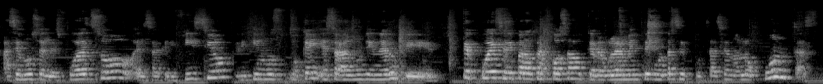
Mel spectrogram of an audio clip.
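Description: A woman's voice: a little high, expressive, brisk, few pauses. A middle-aged woman, a mother giving heartfelt, reflective interview testimony with frequent restarts. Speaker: mother of a former camp participant. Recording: echoey room, mic at a distance, faint music.

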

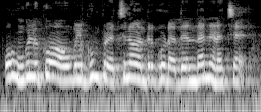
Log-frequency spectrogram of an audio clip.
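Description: A woman's voice: very high voice, steady tone, very fast, darkish tone, slight background noise. Woman doing a defensive young sister. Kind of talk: cartoon voice acting.

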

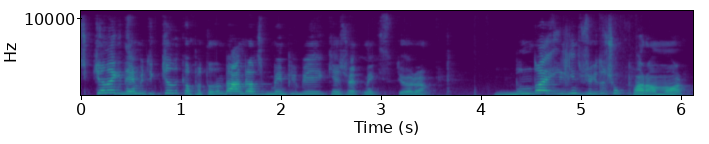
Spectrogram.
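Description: Young female gaming commentator, bright high tone, talkative with sudden angry outbursts. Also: lively intonation, fast talker. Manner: chatty, bursts into loud swearing shouts. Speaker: gaming streamer. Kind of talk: game commentary.

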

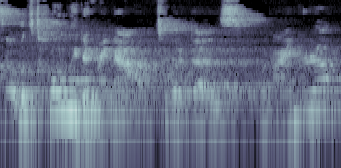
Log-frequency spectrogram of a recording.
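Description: A woman's voice: medium pitch, lively intonation, brisk. Young woman chatting thru a building tour, lots of likes, far from the mic in a big echoey room. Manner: chatty, with frequent likes and sort ofs. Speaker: youth advisory board member. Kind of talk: casual guided tour. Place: large empty indoor room with hard walls. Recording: roomy echo, from far off.

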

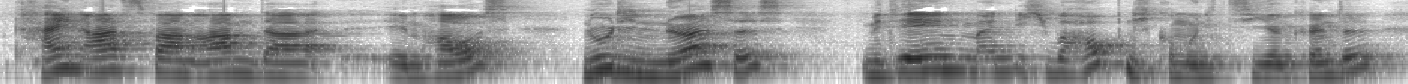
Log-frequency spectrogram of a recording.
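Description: A man's voice: high voice, expressive, unhurried, fairly bright tone. A man vlogging, telling a personal story to camera in a vivid, emotional way with casual swearing. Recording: roomy echo.

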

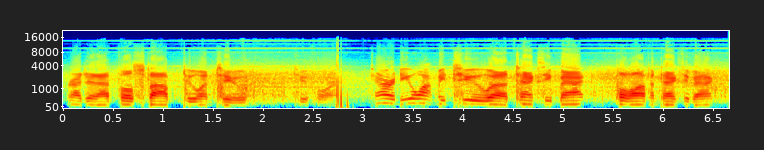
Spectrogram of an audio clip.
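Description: A man's voice: mid-range voice, moderate pace. An older man talking over a pilot headset in a small plane cockpit, making radio calls and talking to himself. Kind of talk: aviation radio calls and cockpit self-talk. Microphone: pilot headset microphone. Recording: loud engine noise, pilot headset intercom.

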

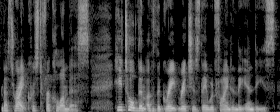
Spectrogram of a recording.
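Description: With a voice on the low side and a normal pace, a woman reads history aloud to a young audience. She drops into a whisper for suspense and keeps asking questions that she answers on her own.

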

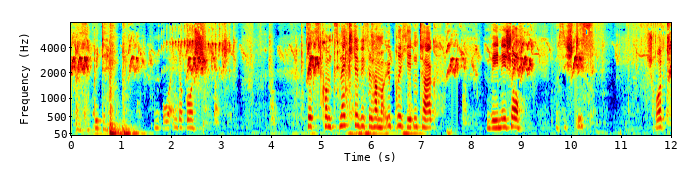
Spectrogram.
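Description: Slow-talking woman in a noisy farmyard. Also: fairly high pitch. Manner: chatty, talks to animals in a coaxing sing-song. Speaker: vlogger. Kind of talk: casual vlog commentary. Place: farmyard stable with animals.

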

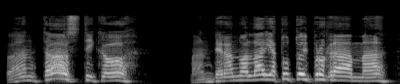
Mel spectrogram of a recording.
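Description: A man voicing a boastful, hot-tempered male Titan lord of dawn in an audiobook, raised and drawn out, often shouting. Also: high-pitched, expressive, moderate pace, no room sound, clean studio sound, heavily acted. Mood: impatient.

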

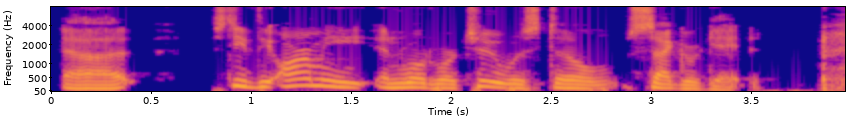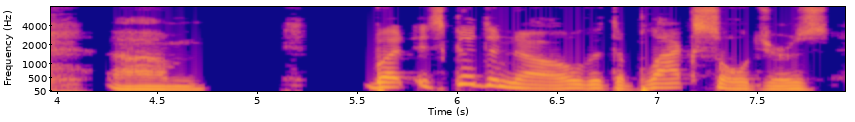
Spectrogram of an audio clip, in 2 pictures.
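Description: In a small studio, a man in his thirties with a mid-range voice co-hosts a humorous film commentary show, delivering dry, sarcastic remarks. He's recorded on a close boom-arm studio mic, and the sound is dry and rough.

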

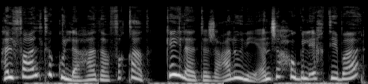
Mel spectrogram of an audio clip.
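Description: A woman's voice: sits high, big pitch swings, quick pace, dark tone, no room sound, clean studio sound. Woman playing an earnest young lover. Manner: earnest, pleading. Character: young man in love, anxious and earnest. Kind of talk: cartoon dubbing in formal Arabic.

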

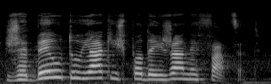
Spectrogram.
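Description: A woman voicing a lazy, dreamy boy who talks slowly and sleepily. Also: high-pitched, expressive, fairly bright tone, voice pushed up. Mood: sleepy drawl.

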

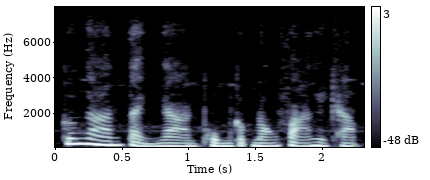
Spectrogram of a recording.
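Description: A woman voicing a brash young man pushing his own wedding, in a low husky voice. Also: fast, darkish tone. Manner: bold and cocky.

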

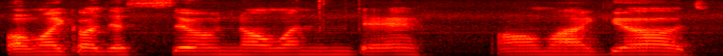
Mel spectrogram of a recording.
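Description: A woman giving casual commentary over a game she is playing, excitable, often repeating words and laughing. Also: deep voice, unhurried, a little hiss or hum.

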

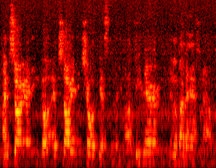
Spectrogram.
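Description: An actor playing a brash, foul-mouthed man rushing to catch a plane, talking in a pushy, rapid-fire way. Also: sits high, fairly even intonation, lightly acted. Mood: on phone. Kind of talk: indie film acting. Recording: distant, dull, noisy lo-fi recording.

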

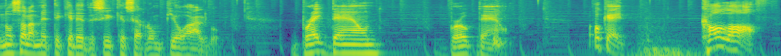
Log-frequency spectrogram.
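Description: A man teaching English phrasal verbs in a bilingual lesson, repeating example sentences slowly and acting out lively phrases. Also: on the low side. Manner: slow, deliberate model sentences repeated for learners.

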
